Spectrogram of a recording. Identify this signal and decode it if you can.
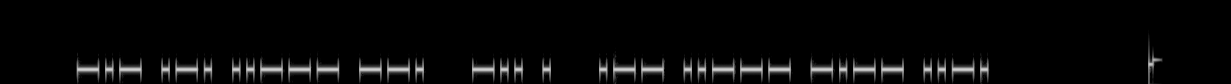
Morse code, heard as a keyed tone, about 17 wpm, 700 Hz. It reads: KR2G DE W2YF
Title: USA Callsign DE Callsign - 4 Characters - 17wpm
